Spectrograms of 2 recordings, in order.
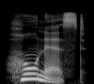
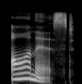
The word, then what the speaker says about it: honest: The H at the beginning is silent. We don't say honest. We say honest.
